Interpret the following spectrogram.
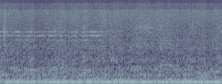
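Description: A steady low hum with constant background noise and faint, indistinct voices far off.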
